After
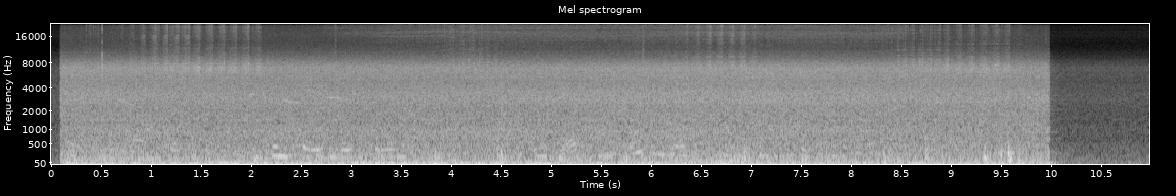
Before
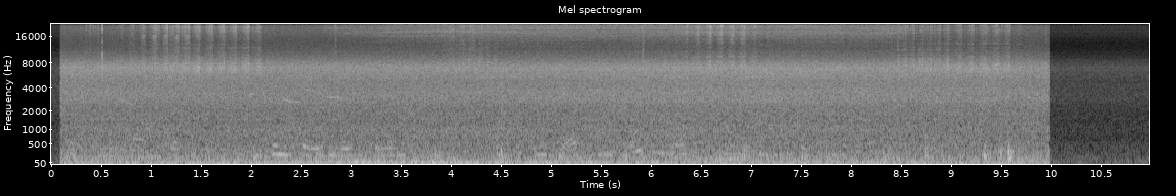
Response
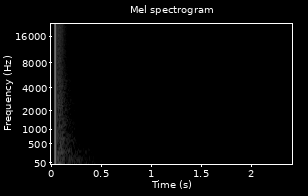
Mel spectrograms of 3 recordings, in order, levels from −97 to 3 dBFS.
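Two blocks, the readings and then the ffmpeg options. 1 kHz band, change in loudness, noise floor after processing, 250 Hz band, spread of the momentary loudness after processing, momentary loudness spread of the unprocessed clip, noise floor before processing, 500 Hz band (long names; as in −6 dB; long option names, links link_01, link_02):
+11.5 dB, +4.5 dB, −41 dBFS, +11.0 dB, 1 LU, 3 LU, −48 dBFS, +11.5 dB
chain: -filter_complex "[0:a]aemphasis=mode=reproduction:type=75kf,afreqshift=-36,asplit=2[link_01][link_02];[1:a]atrim=start_sample=2205,asetrate=33957,aresample=44100[link_03];[link_02][link_03]afir=irnorm=-1:irlink=0,volume=14.5dB[link_04];[link_01][link_04]amix=inputs=2:normalize=0,volume=-1dB"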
